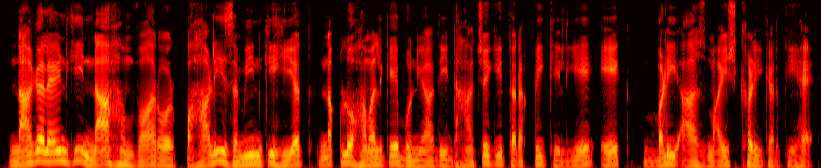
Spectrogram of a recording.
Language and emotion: Urdu, neutral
